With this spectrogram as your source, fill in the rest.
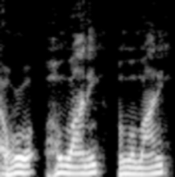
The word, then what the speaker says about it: Holani: Holani. That's how you pronounce it.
